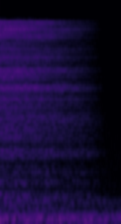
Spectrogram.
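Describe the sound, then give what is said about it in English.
A deep breath in a breathing exercise, heard as a loud, airy hiss that holds steady and then fades away after about a second. “So breathe in and out. Ah. Go deep and get all the stale air out of your lungs.”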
